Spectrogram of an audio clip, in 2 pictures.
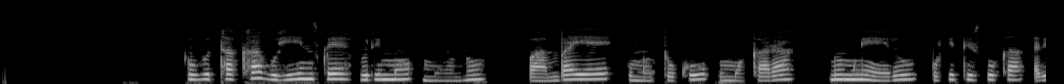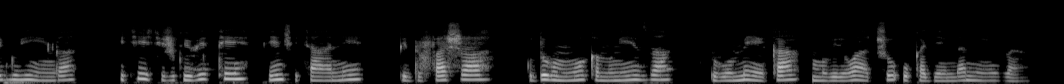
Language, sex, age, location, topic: Kinyarwanda, female, 18-24, Huye, agriculture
